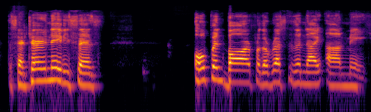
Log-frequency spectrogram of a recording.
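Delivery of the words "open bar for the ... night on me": usual speaking voice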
